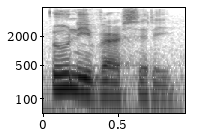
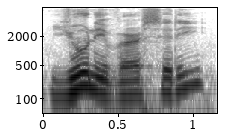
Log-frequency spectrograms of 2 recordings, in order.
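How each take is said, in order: First: University said with a bare vowel at the start, "oo-niversity", with no y sound; wrong pronunciation. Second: University said with a clear y sound at the start, "you-niversity"; correct pronunciation. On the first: Teacher shows learners the wrong way, university with no y. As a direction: drop the y and say oo-niversity. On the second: Teacher shows learners the right way, university with the y glide. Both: Shown as a demonstration. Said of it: "يعني university مش".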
